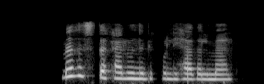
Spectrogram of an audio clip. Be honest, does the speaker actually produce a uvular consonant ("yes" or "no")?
no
